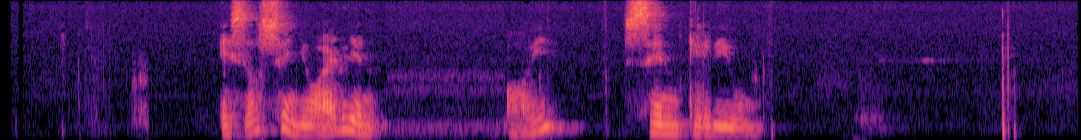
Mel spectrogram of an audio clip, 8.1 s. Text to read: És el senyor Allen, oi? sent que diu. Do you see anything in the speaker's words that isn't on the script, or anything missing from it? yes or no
no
